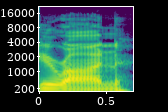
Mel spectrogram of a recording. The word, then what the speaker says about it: Iran: let's pronounce it correctly Iran like the ear on the side of your head and Ron as in ron jeremy iran let's pronounce it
